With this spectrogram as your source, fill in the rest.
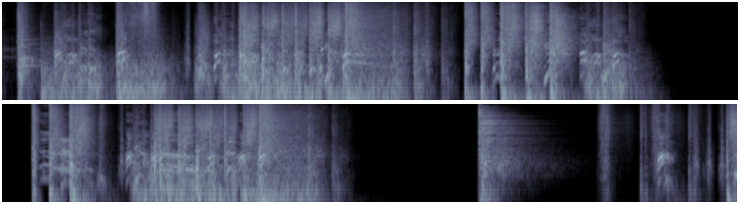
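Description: Punches and kicks land with sharp smacking hits in a video game.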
